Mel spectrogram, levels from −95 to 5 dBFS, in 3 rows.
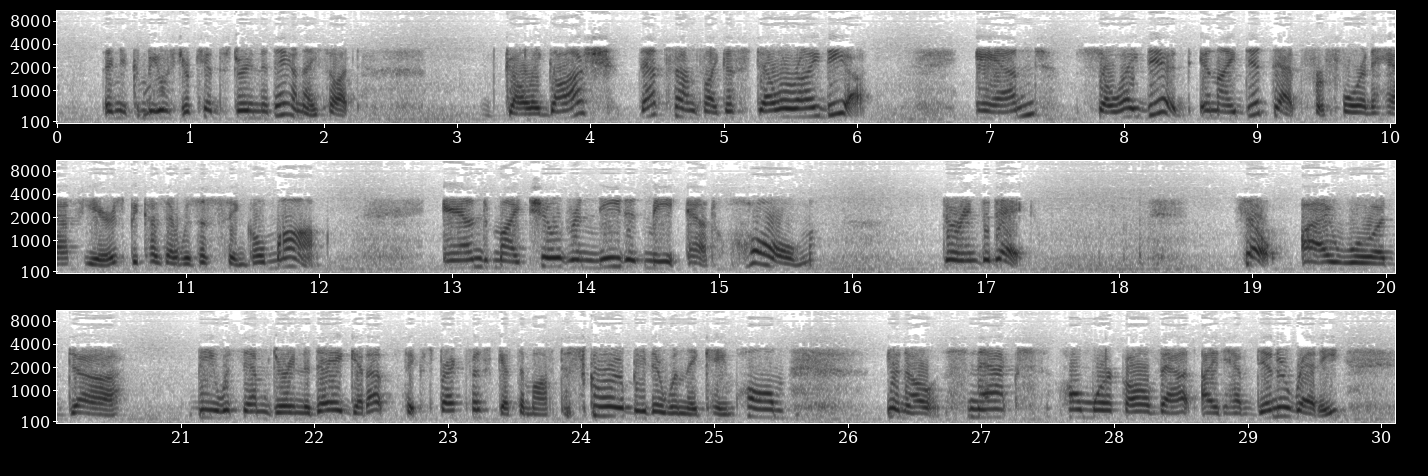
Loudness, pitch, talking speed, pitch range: -16 LUFS, 215 Hz, 170 wpm, 185-255 Hz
